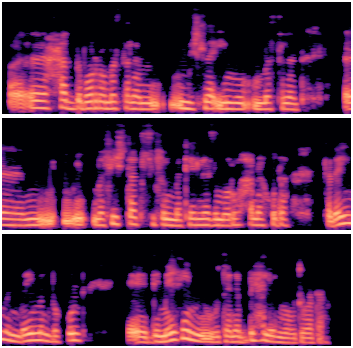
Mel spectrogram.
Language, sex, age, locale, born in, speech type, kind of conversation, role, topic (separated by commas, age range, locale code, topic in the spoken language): Arabic, female, 35-39, ar-EG, Saudi Arabia, conversation, advice, user, إزاي ضغط رعاية مريض أو حد من العيلة بيخليك تحس بتوتر؟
